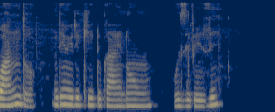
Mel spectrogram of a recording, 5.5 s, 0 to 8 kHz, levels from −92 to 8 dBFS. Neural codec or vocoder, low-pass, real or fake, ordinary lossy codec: none; 7.2 kHz; real; none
